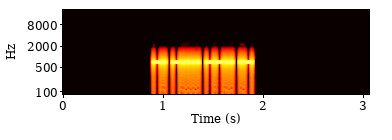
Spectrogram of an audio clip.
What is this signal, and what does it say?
Morse code, heard as a keyed tone, about 50 wpm, 700 Hz. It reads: N6ZA
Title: NA SOTA Activator Callsigns 50wpm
